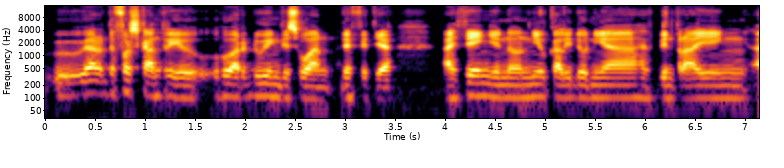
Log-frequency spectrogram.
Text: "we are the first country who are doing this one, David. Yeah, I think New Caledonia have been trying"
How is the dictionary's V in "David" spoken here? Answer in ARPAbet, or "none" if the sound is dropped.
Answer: F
